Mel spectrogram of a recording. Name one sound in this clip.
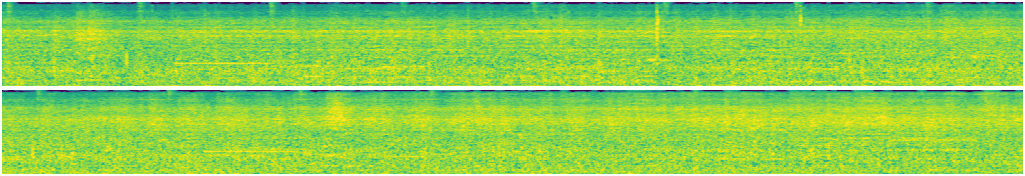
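A freight train rumbles and rattles past, close by.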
